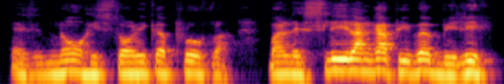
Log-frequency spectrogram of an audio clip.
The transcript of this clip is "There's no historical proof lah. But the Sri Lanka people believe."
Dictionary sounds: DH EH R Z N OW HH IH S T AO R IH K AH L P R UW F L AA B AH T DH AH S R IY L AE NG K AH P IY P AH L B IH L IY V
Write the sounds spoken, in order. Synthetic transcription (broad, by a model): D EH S N OW HH IH S T AO R IH K AH L P R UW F L AA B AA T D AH S L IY L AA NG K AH P IY P AH L B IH L IY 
